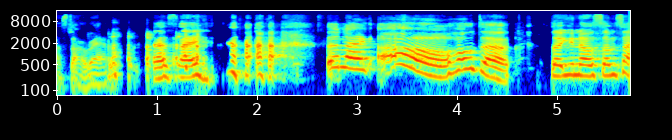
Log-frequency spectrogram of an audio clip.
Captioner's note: laughter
